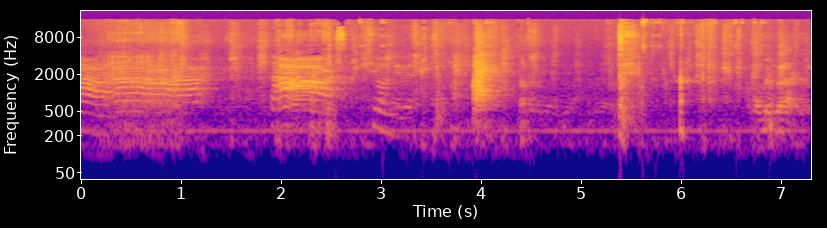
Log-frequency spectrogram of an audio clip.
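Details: A small female Pekingese playing rough lets out uneven, rasping growls and snarling bursts, some with a whiny, tonal edge, with a person speaking in between and a steady low electrical hum underneath.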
